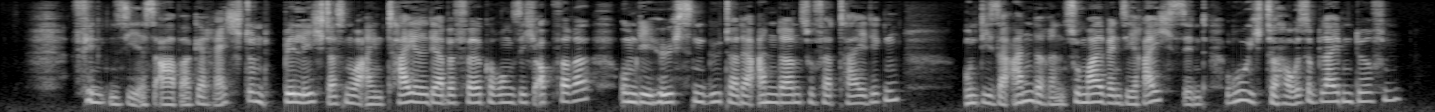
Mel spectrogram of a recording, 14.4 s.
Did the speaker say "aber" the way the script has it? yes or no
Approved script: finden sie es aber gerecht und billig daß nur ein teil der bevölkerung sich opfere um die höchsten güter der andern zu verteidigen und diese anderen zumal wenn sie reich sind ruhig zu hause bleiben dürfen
yes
